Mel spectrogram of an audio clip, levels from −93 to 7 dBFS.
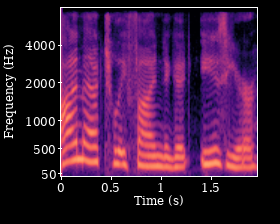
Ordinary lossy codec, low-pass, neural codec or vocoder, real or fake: AAC, 48 kbps; 7.2 kHz; none; real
